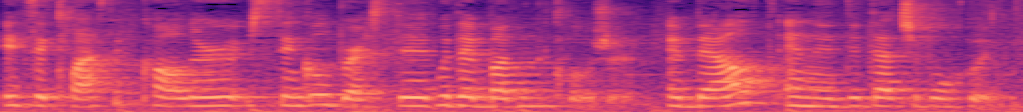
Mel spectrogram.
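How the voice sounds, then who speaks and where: A woman's fairly high voice in a French Canadian accent, with noticeable background noise. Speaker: home sewist, sewing vlogger. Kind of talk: casual talk to camera, sewing pattern review.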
